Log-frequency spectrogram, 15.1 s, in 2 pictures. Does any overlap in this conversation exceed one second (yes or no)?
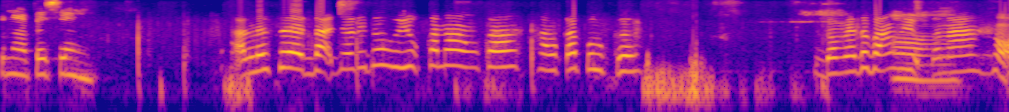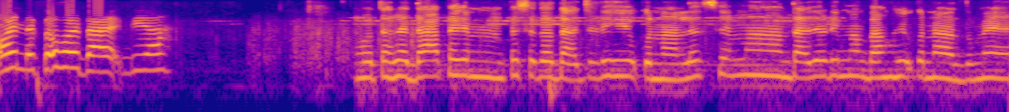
no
